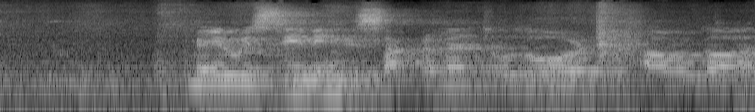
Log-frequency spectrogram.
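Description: A man chants in a slow, steady voice, echoing in a large hall.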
